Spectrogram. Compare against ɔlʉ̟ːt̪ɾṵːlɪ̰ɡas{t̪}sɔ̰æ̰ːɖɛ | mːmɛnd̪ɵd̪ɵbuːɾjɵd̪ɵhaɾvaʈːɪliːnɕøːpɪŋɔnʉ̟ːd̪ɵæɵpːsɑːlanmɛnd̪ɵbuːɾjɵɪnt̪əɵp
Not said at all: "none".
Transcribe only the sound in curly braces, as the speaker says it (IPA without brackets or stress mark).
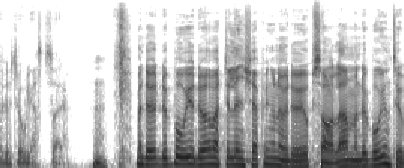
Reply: t̪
